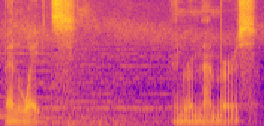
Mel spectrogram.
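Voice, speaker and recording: A man's voice: slow, soft background music. A man narrating a scripted horror story in a dramatic style.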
